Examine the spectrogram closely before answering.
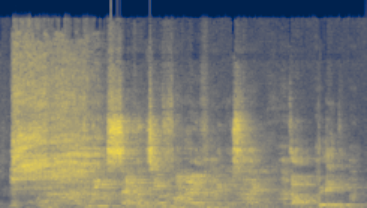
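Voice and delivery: very high, slow disbelieving squeal; outraged. Retold or imitated. Hearing the bread price in Asda, high slow outrage. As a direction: stretch out the price in shock.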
